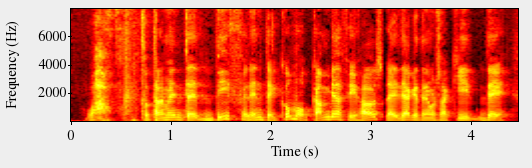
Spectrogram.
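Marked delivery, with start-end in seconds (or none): none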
